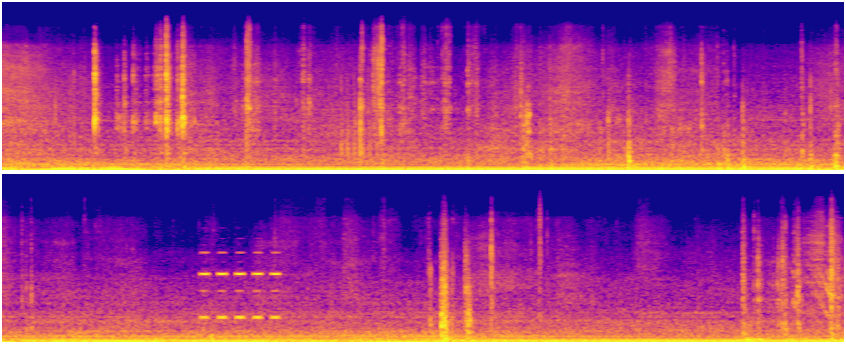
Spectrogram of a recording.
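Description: Steady low drone of the engine and road heard inside the cabin of a Brabus-tuned Mercedes-Benz CLS while it is driven, with scattered light clicks and knocks. About ten seconds in there is a quick run of about five short electronic beeps.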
